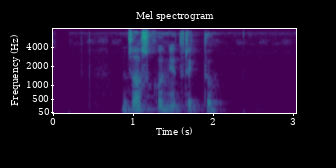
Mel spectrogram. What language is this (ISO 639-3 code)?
nep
